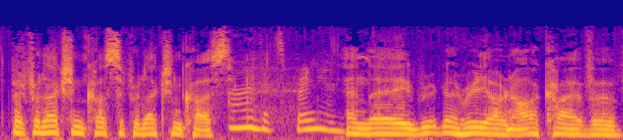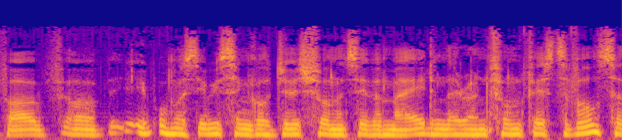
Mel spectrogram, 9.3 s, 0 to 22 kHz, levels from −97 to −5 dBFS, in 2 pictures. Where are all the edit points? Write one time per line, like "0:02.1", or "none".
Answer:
0:01.7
